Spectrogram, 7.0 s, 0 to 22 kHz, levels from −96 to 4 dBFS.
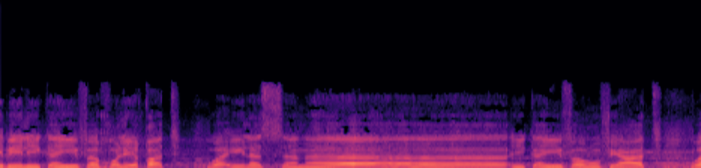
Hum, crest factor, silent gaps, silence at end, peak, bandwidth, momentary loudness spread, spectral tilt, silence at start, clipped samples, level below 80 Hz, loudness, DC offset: none; 16 dB; none; 0 s; -16 dBFS; 11.5 kHz; 8 LU; -6.5 dB/octave; 0 s; under 0.1%; -72 dBFS; -33 LUFS; under 0.1%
